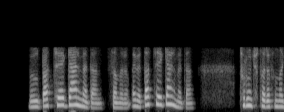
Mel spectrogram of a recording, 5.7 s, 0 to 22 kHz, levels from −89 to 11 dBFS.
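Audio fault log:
Throughout: Bluetooth CVSD headset codec. The speech is squeezed into a narrow phone-style band of roughly 200 Hz to 3.7 kHz with nothing above 3.8 kHz, so it sounds boxy and dull. The one-bit up/down coding, consistent with a 64 kbps stream, can't keep pace with sharp high energy, leaving scratchy sibilants and a grainy hiss underneath.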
